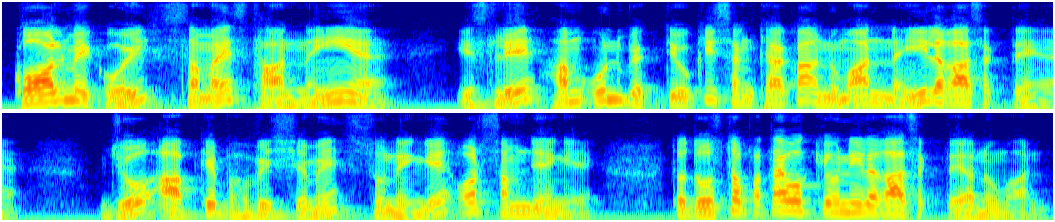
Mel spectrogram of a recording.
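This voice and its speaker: A man's voice: on the high side, sharp tone. A man teaching spiritual material, reading aloud and explaining it informally, checking in with listeners through rhetorical questions.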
